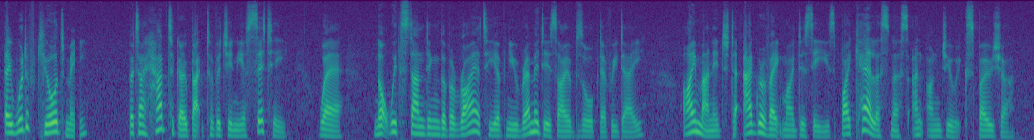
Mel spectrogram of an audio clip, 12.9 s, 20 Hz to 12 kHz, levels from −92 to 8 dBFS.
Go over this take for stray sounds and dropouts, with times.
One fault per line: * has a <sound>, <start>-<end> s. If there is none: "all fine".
* has a dropout, 0.9-1.0 s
